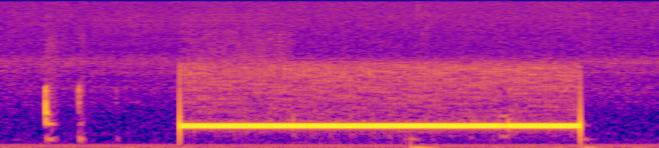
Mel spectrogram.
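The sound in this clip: A steady telephone dial tone plays as a call is placed. It is one loud, continuous, unbroken tone of about two seconds that starts and stops abruptly, after a brief faint voice.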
